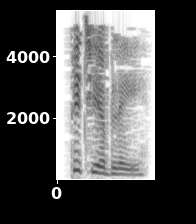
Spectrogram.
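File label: "pitiably", English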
